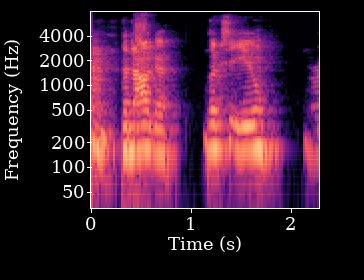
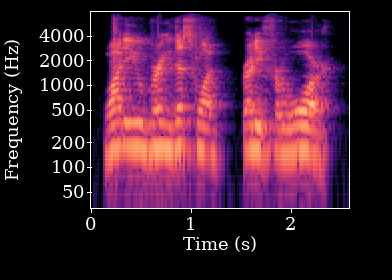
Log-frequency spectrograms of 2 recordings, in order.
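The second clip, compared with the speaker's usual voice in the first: loud, hissing creature voice. Narrator voicing a creature as its eyes settle on a companion; loud hissing creature voice. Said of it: "it hisses loudly".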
